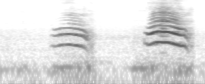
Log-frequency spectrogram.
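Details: Crying domestic cat gives two drawn-out meows, the second louder and more strained, each arching up and down in pitch; a woman talks in Bengali about taking it up to the sunny rooftop.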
